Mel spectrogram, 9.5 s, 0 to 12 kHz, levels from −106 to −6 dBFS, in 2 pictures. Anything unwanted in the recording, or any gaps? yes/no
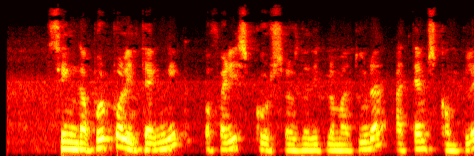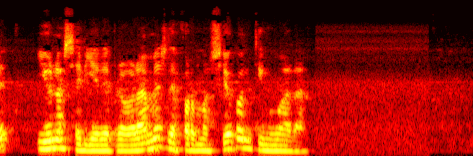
no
